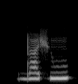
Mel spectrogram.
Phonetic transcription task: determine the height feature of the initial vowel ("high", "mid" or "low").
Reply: low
